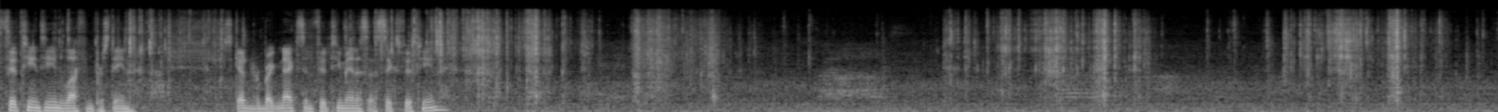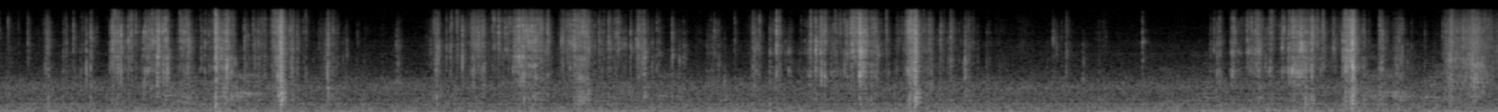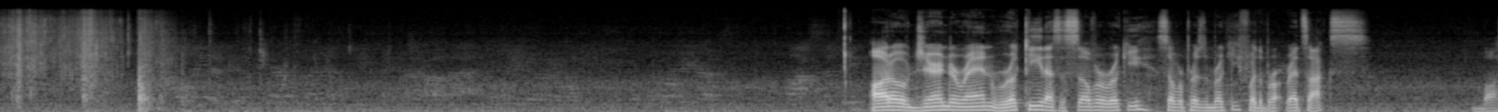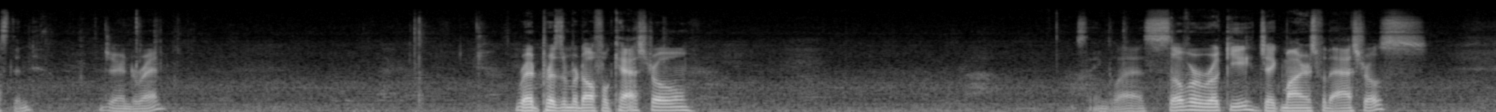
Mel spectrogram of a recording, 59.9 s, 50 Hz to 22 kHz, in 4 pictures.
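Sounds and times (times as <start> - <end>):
card wrappers tearing and crinkling: 1.1 - 2.5, 3.4 - 7.5, 9.4 - 11.6, 12.6 - 18.6, 19.2 - 24.9, 27.1 - 31.7.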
